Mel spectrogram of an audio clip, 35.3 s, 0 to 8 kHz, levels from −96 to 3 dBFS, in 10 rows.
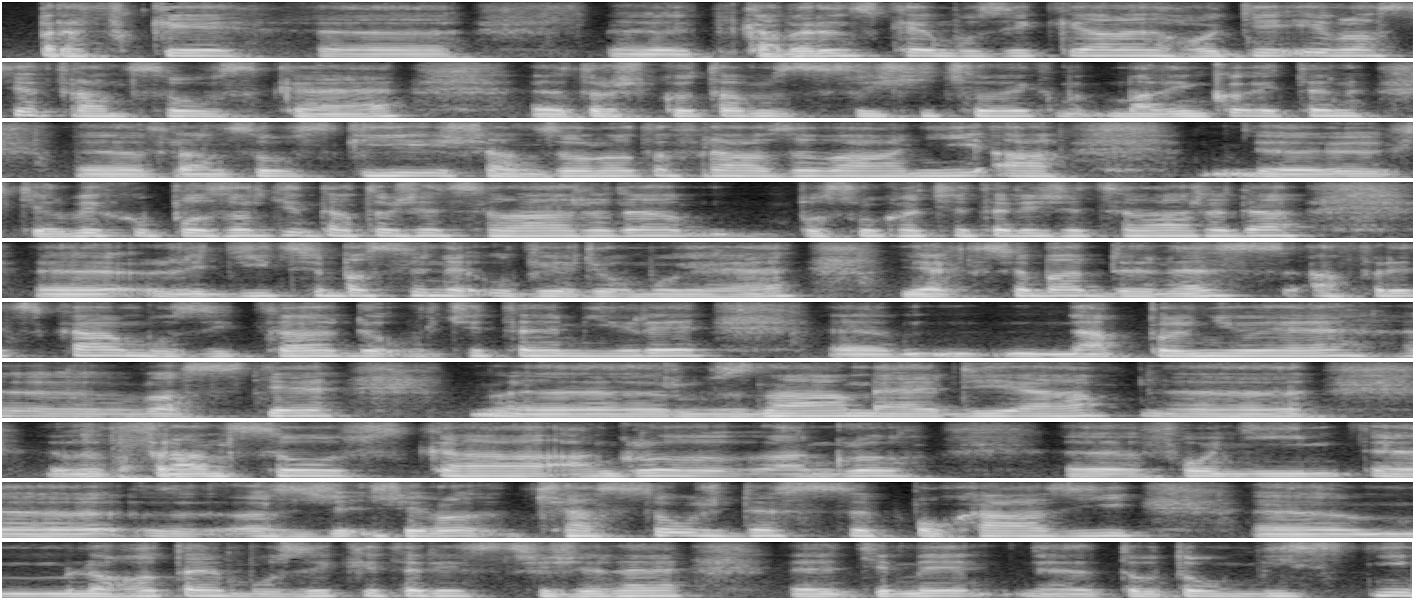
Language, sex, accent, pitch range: Czech, male, native, 120-140 Hz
